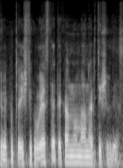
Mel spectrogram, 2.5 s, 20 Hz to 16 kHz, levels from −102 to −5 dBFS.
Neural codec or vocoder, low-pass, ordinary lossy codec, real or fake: codec, 44.1 kHz, 3.4 kbps, Pupu-Codec; 14.4 kHz; Opus, 32 kbps; fake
